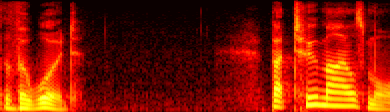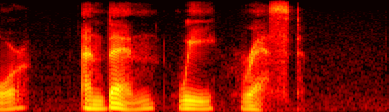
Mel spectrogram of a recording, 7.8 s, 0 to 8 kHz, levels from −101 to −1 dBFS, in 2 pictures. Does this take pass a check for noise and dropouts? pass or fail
pass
